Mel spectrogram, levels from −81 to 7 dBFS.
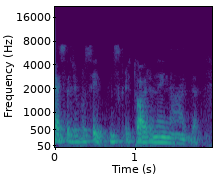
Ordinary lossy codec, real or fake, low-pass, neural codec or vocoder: Opus, 16 kbps; real; 7.2 kHz; none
